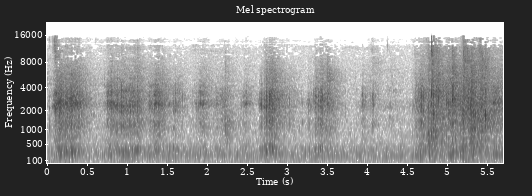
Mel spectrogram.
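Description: Crunchy fried pork cracklings being bitten and chewed: a run of irregular crisp crunches, loudest near the end.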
